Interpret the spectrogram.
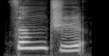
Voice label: "增值", Chinese

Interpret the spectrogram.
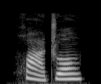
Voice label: "化妆", Chinese

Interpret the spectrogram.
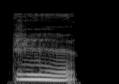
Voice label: "日", Chinese

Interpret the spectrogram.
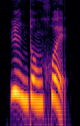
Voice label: "运动会", Chinese

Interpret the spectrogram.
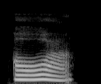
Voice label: "偶尔", Chinese

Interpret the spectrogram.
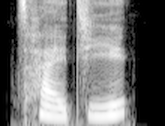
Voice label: "采集", Chinese

